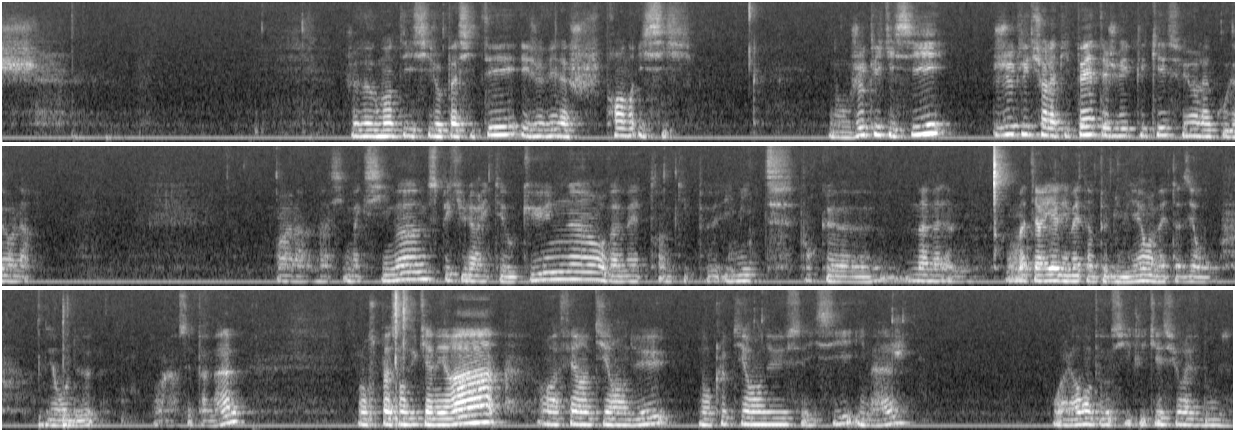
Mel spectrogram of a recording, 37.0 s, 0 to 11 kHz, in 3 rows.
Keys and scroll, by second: 23.3 shift+., 25.4 Home.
